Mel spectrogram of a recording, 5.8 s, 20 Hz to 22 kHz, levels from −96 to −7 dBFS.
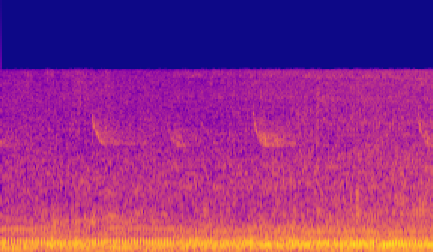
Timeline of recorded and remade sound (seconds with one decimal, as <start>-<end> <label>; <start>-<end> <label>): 0.0-0.6 recorded; 0.6-1.2 remade; 1.2-2.3 recorded; 2.3-5.8 remade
